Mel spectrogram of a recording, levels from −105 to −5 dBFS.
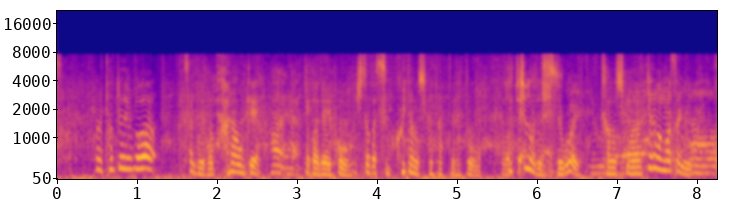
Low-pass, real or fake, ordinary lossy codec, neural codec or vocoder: none; fake; none; codec, 16 kHz, 2 kbps, FreqCodec, smaller model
